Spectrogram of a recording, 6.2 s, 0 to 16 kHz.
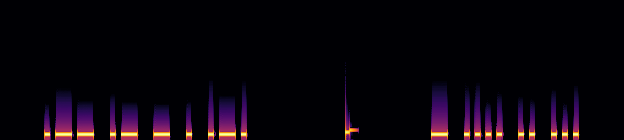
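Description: Morse code at 22 words per minute, a new-word drill of sentences built from the top 100 words: a steady mid-pitched tone keyed into quick dots and dashes, in two bursts separated by a short pause with a single soft click between them.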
